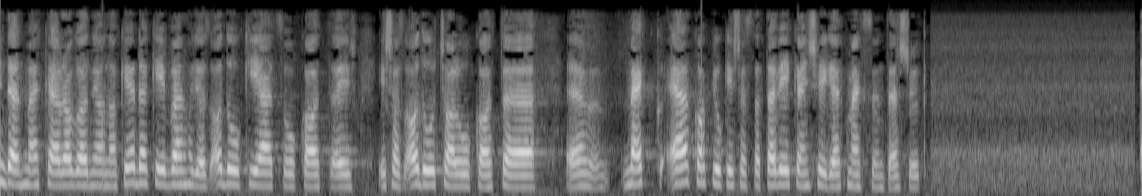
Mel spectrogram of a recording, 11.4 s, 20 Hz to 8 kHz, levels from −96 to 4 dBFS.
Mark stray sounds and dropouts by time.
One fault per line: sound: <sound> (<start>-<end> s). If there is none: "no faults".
no faults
